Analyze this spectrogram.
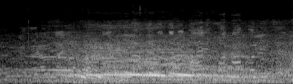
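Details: Sahiwal cattle at the Aftabganj cattle market on a Tuesday, 5 August 2025. One steady, drawn-out moo rises and then falls over about a second, with crowd chatter and a man talking.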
